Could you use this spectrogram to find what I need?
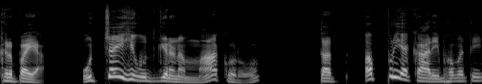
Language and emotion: Sanskrit, disgusted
